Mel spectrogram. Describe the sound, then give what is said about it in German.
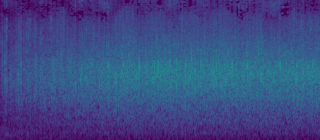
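A crowd claps steadily in welcome for people who have come from other countries, a dense, continuous wash of applause that swells slightly after the first second and holds at an even, loud level throughout. “Das ist euer Applaus, den müsste man ins Polnische, Russische, Englische, Französische, Arabische, Türkische, Spanische, Koreanische und was auch sonst übersetzen.”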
